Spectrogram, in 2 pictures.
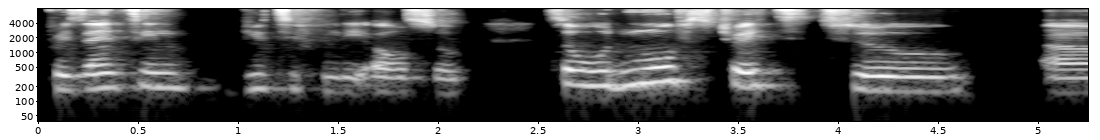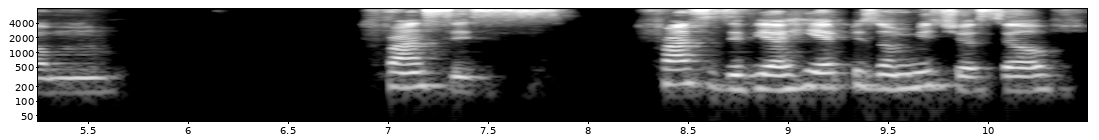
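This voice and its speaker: A woman's voice: fairly low pitch, a little mellow, rough recording. A woman, courteously moderating an online meeting and calling on presenters. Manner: courteous, directive. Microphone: video call.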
